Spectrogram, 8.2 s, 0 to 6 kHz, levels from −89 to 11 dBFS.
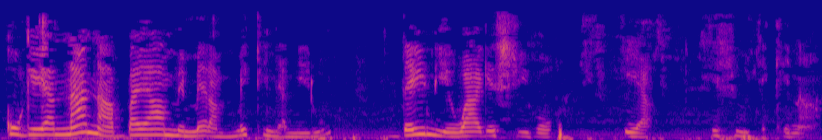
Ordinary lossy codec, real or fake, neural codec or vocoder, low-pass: MP3, 24 kbps; fake; codec, 16 kHz, 16 kbps, FreqCodec, larger model; 5.4 kHz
